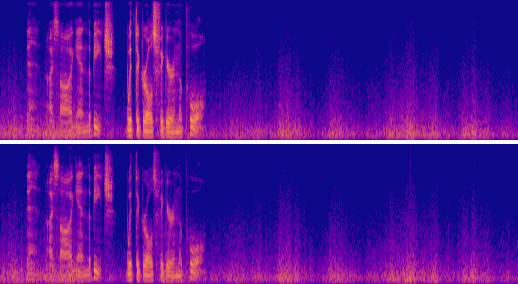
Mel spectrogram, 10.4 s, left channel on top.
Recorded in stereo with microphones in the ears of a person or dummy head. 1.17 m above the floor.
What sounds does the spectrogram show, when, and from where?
0.5 s a man speaking: 10° right (ahead or behind); by 4.2 s 60° left (ahead or behind)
